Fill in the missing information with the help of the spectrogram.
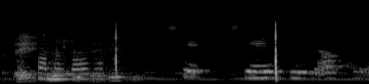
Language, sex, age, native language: Icelandic, female, 9, Icelandic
